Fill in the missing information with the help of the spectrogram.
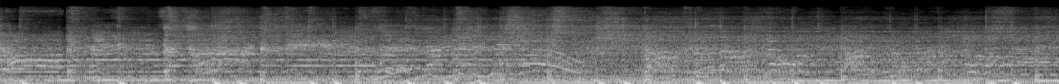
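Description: A live rock band playing a song, with a male lead singer over drums, bass, guitars and keyboards, recorded loud from within the audience.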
